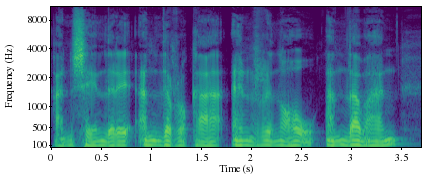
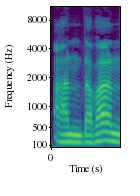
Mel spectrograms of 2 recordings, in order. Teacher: aquesta rutina calera de pronunciar una A parlada on hi ha una E escrita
